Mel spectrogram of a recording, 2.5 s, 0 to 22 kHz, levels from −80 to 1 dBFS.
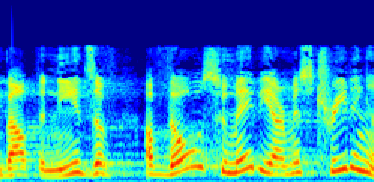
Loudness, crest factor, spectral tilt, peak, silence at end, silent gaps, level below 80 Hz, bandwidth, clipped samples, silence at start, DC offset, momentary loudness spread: -17 LUFS; 16 dB; -3.5 dB/octave; 0 dBFS; 0 s; none; -64 dBFS; 8 kHz; under 0.1%; 0 s; 0.1%; 3 LU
